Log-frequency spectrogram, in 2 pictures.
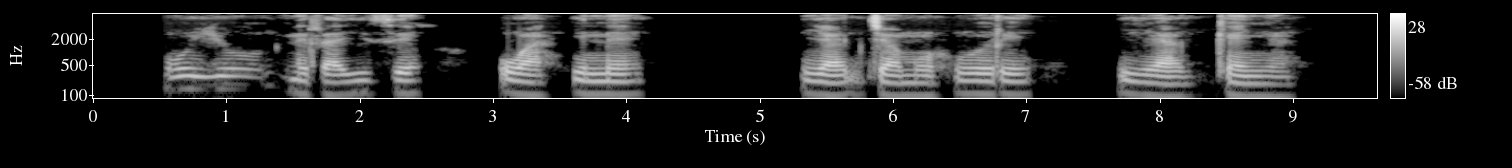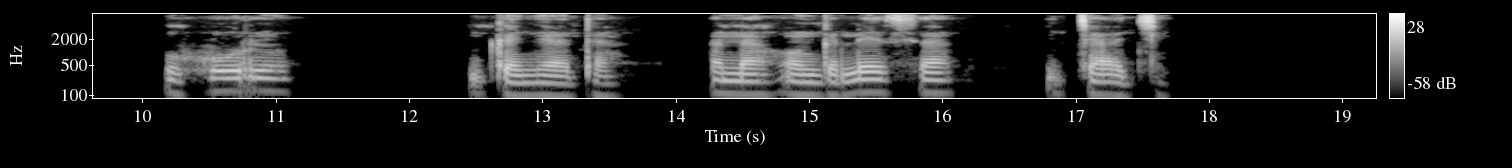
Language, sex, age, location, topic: Swahili, male, 25-35, Nakuru, government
